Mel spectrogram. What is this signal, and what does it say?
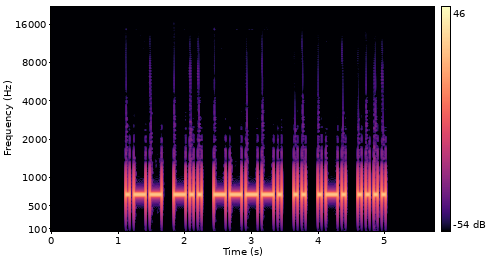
Morse code, heard as a keyed tone, about 20 wpm, 700 Hz. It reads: WD9IRH
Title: USA Call Signs - 3x Character Spacing - 20wpm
